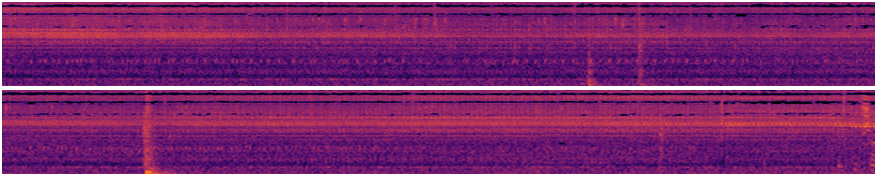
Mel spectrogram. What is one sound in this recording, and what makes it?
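A small electric pump hums steadily.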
